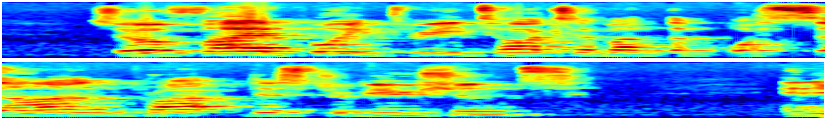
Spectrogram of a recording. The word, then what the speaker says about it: Poisson: 5.3 talks about the Poisson distributions and it is Poisson not poisoned so say it in a French newbie tone of voice and you will say it correctly what song I teach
